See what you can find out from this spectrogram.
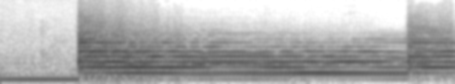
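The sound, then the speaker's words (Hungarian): Church bells of the renovated Matthias Church in Budapest, which received four new bells, ring out loudly, a deep sustained tone with rich shimmering overtones, struck again near the end as the first peal still hums. “Négy új harangot is kapott a felújított Mátyás templom.”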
